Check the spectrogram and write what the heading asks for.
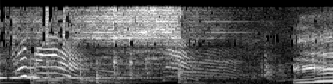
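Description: Recorded dance music that stops about a second in, with high-pitched voices shouting and calling over it.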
